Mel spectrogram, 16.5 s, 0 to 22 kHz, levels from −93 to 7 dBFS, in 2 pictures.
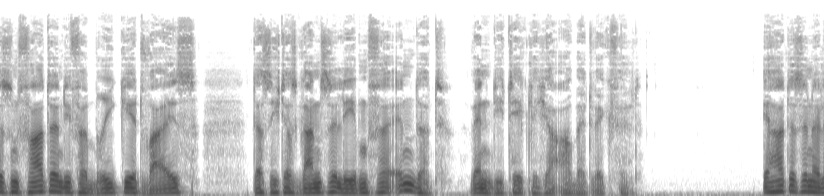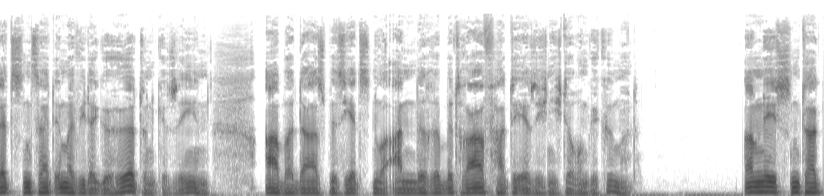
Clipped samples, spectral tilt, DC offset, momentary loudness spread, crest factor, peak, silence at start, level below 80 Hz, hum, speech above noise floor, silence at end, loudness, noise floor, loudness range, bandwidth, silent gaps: under 0.1%; -6.5 dB/octave; under 0.1%; 12 LU; 20 dB; -10 dBFS; 0 s; -40 dBFS; none; 34 dB; 0 s; -29 LUFS; -61 dBFS; 4 LU; 15.5 kHz; none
